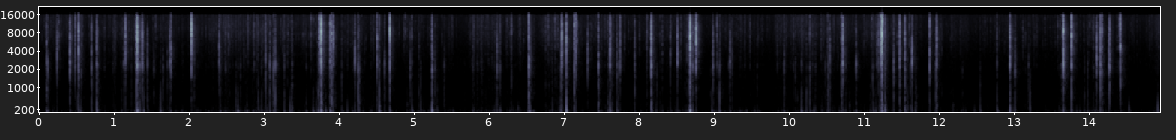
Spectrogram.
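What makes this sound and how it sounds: A wrinkled, crumpled brown kraft paper strip is squeezed and crinkled by both hands. The result is a dense run of sharp, dry crackles and snaps with bright edges and a soft low rustle beneath. Dozens of quick bursts spread unevenly across the clip, each dying away almost instantly.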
